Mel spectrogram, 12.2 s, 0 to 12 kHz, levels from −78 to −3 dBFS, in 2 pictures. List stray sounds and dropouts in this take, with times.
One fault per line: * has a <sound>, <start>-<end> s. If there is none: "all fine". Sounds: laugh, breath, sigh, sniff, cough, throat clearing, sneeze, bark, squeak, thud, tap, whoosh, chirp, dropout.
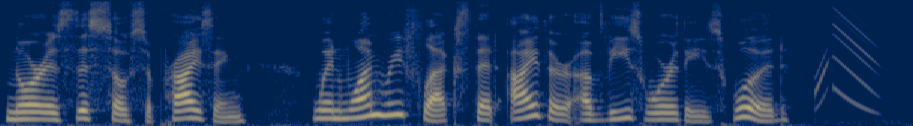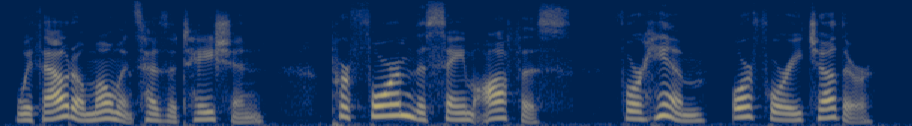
* has a chirp, 5.4-5.9 s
